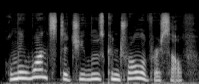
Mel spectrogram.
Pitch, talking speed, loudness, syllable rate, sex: 255 Hz, 240 wpm, -14 LUFS, 5.9 syllables/s, female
